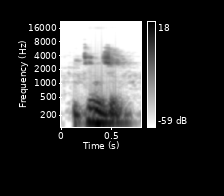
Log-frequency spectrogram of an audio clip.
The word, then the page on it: dingy: British English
